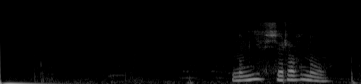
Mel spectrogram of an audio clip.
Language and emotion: Russian, neutral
